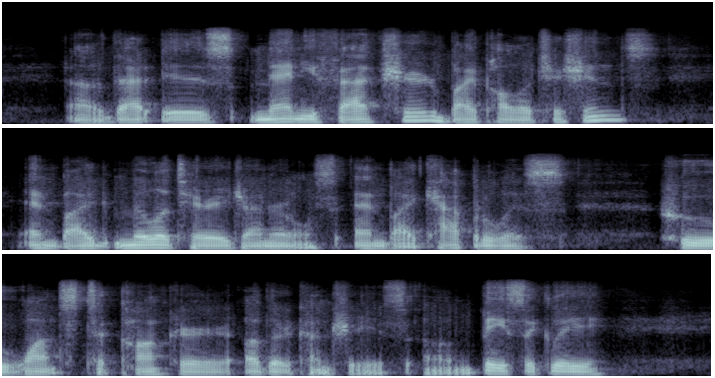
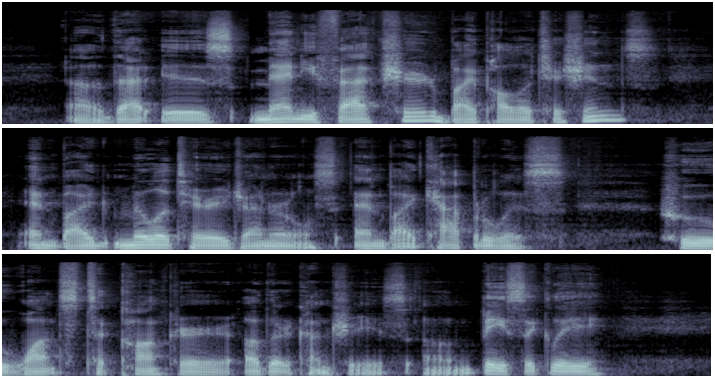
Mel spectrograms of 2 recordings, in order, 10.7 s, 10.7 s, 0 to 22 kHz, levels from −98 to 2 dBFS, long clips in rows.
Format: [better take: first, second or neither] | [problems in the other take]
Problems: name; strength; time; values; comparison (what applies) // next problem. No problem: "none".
second | garbled, watery; slightly; nothing above 7.5 kHz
